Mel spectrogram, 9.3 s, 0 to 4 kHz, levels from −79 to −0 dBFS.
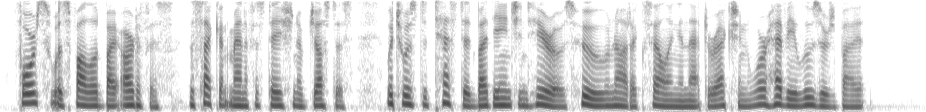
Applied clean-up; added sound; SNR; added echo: none; none; none; none.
